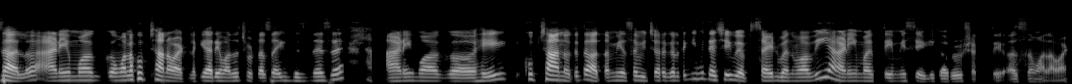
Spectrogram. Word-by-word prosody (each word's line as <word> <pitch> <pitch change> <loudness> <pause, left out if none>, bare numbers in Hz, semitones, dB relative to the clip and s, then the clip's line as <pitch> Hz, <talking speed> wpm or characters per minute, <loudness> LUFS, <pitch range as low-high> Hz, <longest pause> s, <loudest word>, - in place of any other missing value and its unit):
झालं. 175 -5 +6
आणि 185 -2 +3
मग 190 0 -2
मला 195 +2 +3
खूप 275 -2 -3
छान 195 -5 +7
वाटलं 150 -2 +1
की 180 - -1
"अरे 170 +1 +4
माझा 165 +1 -3
छोटासा 170 0 -5
एक 175 +1 -8
बिझनेस 175 +4 -7
आहे 240 +3 +1 0.5
आणि 170 +2 0
मग 165 -2 -2
अ, 155 -1 0
हे 175 +3 +3 0.3
खूप 245 -1 -7
छान 215 -5 +10
होते, 175 +3 -4
तर - - +4
आता 165 - +2
मी 185 +1 -5
असा 195 +2 -4
विचार 185 +1 -4
करते 190 +3 -6
की 255 - -12
मी 270 - -11
त्याची 215 +1 +1
वेबसाईट 180 -3 0
बनवावी 170 - -1
आणि 165 0 +2
मग 160 - 0
ते 160 - -4
मी 160 +1 -10
सेल 150 -2 -8
करू 140 +1 -6
शकते" - - -14
असं - - -13
मला - - -9
वाटतं. - - -11
175 Hz, 235 wpm, -27 LUFS, 165-195 Hz, 0.5 s, छान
